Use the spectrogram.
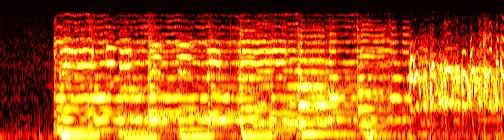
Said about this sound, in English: All right, I didn't know Bill would send a live turkey. He said he raises turkeys.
